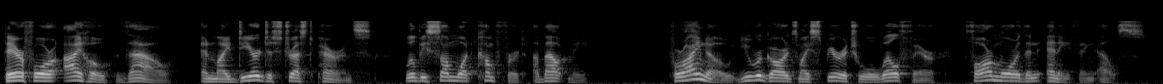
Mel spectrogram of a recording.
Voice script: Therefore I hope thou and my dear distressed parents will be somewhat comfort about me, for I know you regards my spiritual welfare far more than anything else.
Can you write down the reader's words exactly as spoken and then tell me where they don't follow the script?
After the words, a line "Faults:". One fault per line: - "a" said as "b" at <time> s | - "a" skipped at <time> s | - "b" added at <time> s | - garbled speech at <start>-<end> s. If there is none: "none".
Therefore I hope thou and my dear distressed parents will be somewhat comfort about me, for I know you regards my spiritual welfare far more than anything else.
Faults:
none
